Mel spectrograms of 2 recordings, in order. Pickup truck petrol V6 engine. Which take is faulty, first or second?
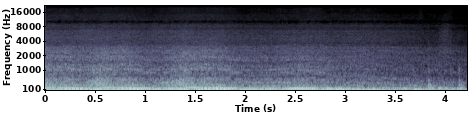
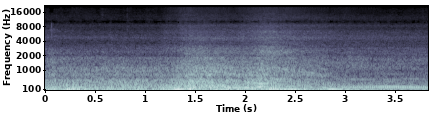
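first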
